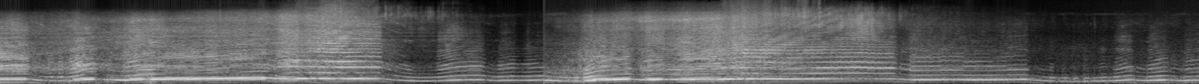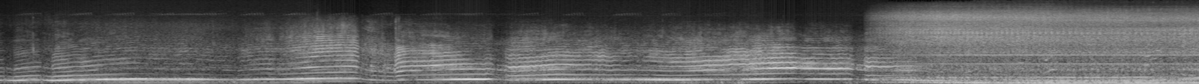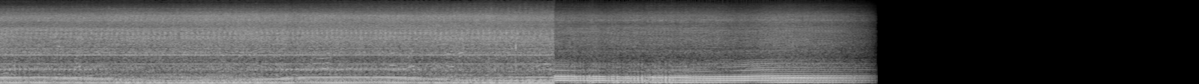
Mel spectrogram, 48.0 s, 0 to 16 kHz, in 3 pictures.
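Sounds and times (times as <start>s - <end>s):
rally car engine revving: 0.0s - 43.7s
hissy wavering drone: 27.6s - 39.4s.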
